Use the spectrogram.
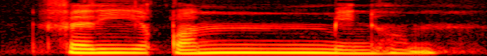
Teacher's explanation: sliding تنوین کے بعد میم ادغام غنہ کے ساتھ، میم کو ہولڈ کریں گے دو سیکنڈس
